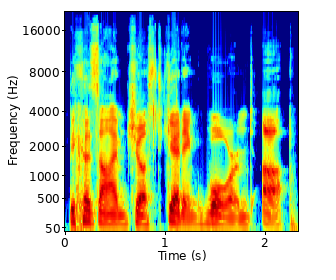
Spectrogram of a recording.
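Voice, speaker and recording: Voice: medium pitch, unhurried, no room sound, clean studio sound, close to an everyday voice. A performer voicing a cocky, menacing male beast-man villain with a dog-like head in an audio fan fiction.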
